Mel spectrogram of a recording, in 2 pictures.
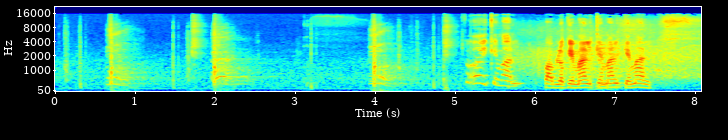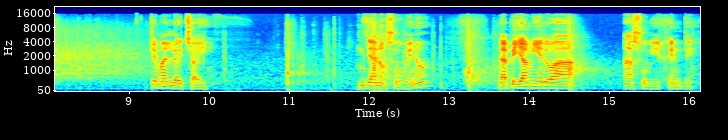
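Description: A tennis ball is struck sharply with a racket, back and forth.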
